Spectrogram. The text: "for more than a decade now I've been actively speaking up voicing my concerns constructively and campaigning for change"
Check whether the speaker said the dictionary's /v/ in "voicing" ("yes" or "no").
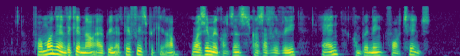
no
